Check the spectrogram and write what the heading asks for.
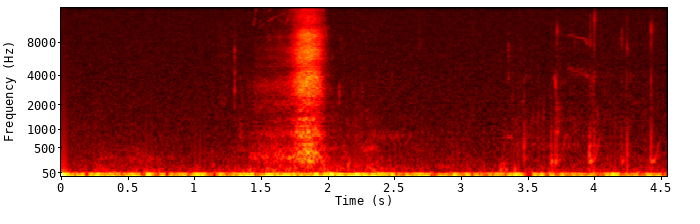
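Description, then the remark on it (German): A single loud, breathy sniff right up against the microphone, lasting about half a second, followed by a few faint clicks and soft mouth noises; otherwise quiet. “Dein Atmen fuckt mich auch richtig ab.”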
